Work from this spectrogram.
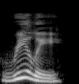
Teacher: when you ask a question like really, your voice goes up slightly at the end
